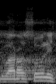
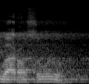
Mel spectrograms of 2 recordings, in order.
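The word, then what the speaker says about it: وَرَسُولُهُ: Wa rasulih juga tidak ngurus Rasulnya. Kalau sama Rasul saja tidak ngurus, apalagi sama kita. Sama Sayyidina Ali dibenarkan, yang benar bacanya itu wa rasuluh.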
